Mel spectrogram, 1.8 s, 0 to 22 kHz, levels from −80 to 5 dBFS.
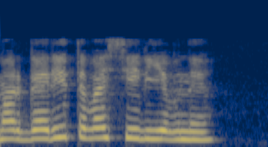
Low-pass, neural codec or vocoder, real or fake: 7.2 kHz; vocoder, 24 kHz, 100 mel bands, Vocos; fake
